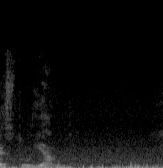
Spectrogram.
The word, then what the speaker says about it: estudiante: Dian, esta es la sílaba tónica, excelente.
